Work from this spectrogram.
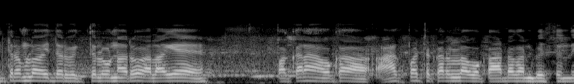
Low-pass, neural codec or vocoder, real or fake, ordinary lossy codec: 7.2 kHz; none; real; none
